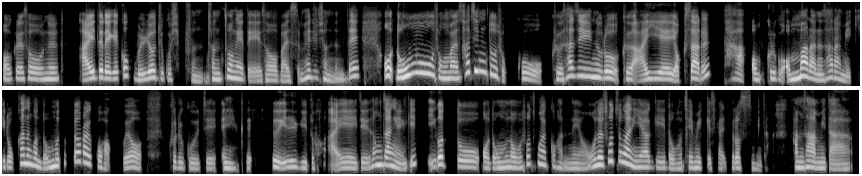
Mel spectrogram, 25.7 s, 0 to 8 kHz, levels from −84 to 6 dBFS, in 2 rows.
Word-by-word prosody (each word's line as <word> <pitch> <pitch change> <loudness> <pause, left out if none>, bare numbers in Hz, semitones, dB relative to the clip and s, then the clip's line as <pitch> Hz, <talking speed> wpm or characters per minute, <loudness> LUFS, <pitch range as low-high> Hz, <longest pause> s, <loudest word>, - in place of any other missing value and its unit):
어 160 0 -2
그래서 180 +1 -2
오늘 175 +1 0 0.3
아이들에게 185 +3 +5
꼭 260 +5 -1
물려 170 +6 +3
주고 175 -5 -9
싶은 135 -4 -11
전통에 180 +2 +1
대해서 140 +3 -4
말씀해 155 +10 -3
주셨는데 205 - -3 0.4
어 260 0 +8
너무 310 - +6
정말 190 -4 +2
사진도 365 - +2
좋고 170 - -4
그 170 -2 -3
사진으로 225 -3 +2
그 175 -1 -1
아이의 170 +3 +1
역사를 190 - +2 0.2
다 - - -6
어 165 -1 +1
그리고 180 -4 -3
엄마라는 180 - +5
사람이 175 - -3
기록하는 240 +10 0
건 210 -5 +2
너무 170 +7 +2
특별할 295 +1 0
것 175 -4 -4
같고요. 150 +2 -4 0.4
그리고 150 -4 -7
이제 135 +1 -8
예 140 -2 -1
그 - - -6 0.3
그 180 -3 +2
일기도 155 -1 -2 0.2
아이의 155 0 -2
이제 145 +1 -5
성장일기, 215 - 0
이것도 180 -8 +1
어 160 - -2
너무너무 155 +1 -2
소중할 250 +2 -3
것 185 - -11
같네요. 140 -3 -7
오늘 225 +9 +3
소중한 320 -5 +2
이야기 170 -3 -2
너무 140 -1 -6
재미있게 155 -3 -5
잘 140 - -13
들었습니다. 150 -7 -7 0.3
감사합니다. 150 -6 -1
175 Hz, 325 characters per minute, -18 LUFS, 150-210 Hz, 0.4 s, 어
